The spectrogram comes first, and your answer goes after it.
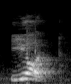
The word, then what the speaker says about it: J: ये देखो Z, English में जेड बोलते हैं, जर्मन में इसकी साउंड जो आती है वो आती है योट, ठीक है।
